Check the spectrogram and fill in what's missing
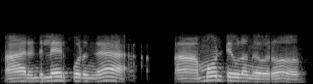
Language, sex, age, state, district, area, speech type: Tamil, male, 18-30, Tamil Nadu, Namakkal, rural, conversation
